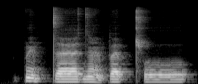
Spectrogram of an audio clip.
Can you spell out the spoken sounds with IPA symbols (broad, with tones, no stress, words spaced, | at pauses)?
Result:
pẽ˥˧pt̪æː˧dæ̃˧˩pæ˧p cʰoː˧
